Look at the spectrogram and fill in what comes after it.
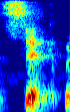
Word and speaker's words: Sikh: And so she's had a lot of churches invite her to come speak, even though she's a Sikh. Or they pronounce it sick, but people get confused.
